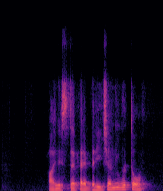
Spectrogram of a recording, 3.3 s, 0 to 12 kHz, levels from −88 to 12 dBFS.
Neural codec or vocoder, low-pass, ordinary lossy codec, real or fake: codec, 16 kHz, 0.5 kbps, FunCodec, trained on Chinese and English, 25 frames a second; 7.2 kHz; Opus, 24 kbps; fake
